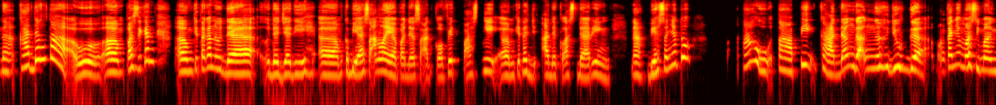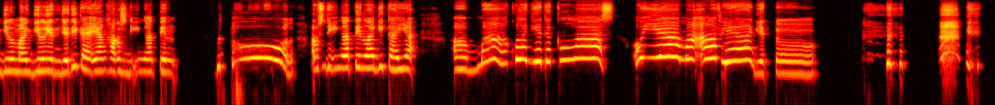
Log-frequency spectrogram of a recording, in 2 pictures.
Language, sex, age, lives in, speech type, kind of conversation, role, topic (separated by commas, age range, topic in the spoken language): Indonesian, female, 25-29, Indonesia, conversation, podcast, guest, Bagaimana pengalamanmu belajar daring dibandingkan dengan belajar tatap muka?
